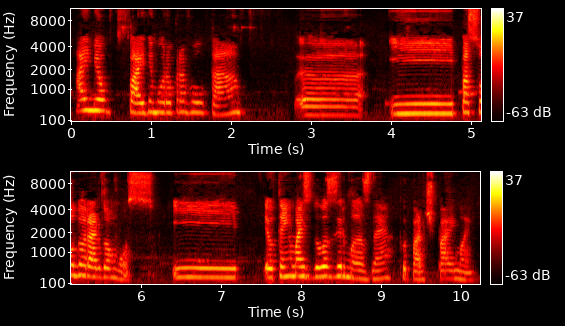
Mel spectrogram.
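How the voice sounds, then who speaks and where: A woman's voice: a little high, fairly even intonation, slow, soft background music, low-quality recording. A woman with a southern Brazilian gaúcho accent, a coach and guest telling a personal story on a live stream in a chatty, candid way. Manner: chatty and candid, often checking in with "entende?".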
